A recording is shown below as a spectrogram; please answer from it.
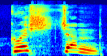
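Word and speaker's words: question: य आर आए तो टी का उच्चारण च होता है देखो यहां पे टी का क्या होगा च क्वेश्चन क्वेश्चन अब क्वेश्चन नहीं बोलते क्वेश्चन नहीं क्वेश्चन क्वेश्चन देख नेचर य पे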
